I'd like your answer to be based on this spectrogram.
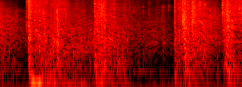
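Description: Rifle gunfire in the Red Dead Online video game: four or five sharp shots spaced about half a second apart, each with a short echoing tail, moderately loud with no talk.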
